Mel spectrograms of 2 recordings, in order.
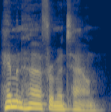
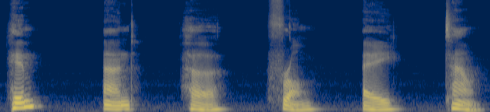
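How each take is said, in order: First: Him and her from a town said smoothly with and, from, a reduced to schwa; weak forms. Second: Him, and, her, from, a, town each said alone and separately with full vowels; one word at a time, full vowels; strong forms word by word. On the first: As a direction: run it together with weak vowels. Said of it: "change a vowel to be less noticeable". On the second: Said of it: "if it was standing alone". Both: Shown as a demonstration.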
